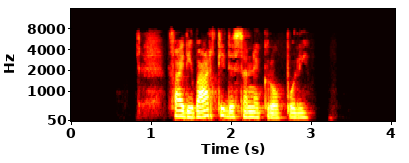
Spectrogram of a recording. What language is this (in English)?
Sardinian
